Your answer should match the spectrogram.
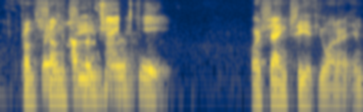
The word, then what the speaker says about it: Shang-Chi: Or Shang-Chi, if you want to pronounce it correctly.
